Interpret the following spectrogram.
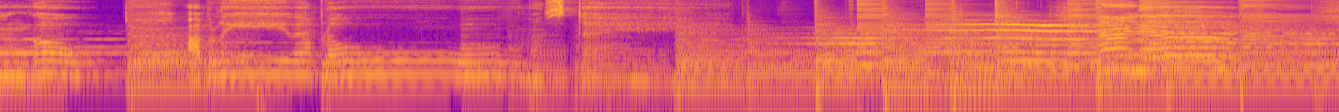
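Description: Country music on an Infinity pedal steel guitar over strummed acoustic guitar, the steel's notes gliding and bending between pitches, most plainly near the end.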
